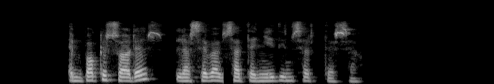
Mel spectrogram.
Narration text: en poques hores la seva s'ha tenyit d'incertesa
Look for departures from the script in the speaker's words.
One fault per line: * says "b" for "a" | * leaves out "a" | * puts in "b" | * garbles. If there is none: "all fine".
all fine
